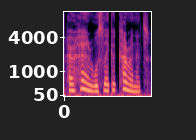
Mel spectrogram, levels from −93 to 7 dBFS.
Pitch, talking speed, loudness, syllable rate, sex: 245 Hz, 205 wpm, -15 LUFS, 5.3 syllables/s, female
